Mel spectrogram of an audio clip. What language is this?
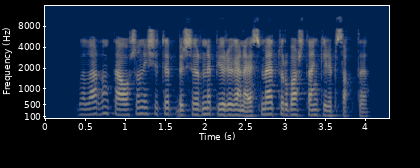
Bashkir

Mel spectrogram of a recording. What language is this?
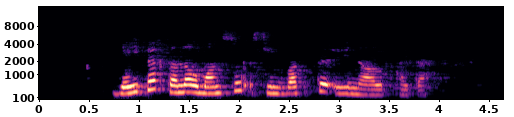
Bashkir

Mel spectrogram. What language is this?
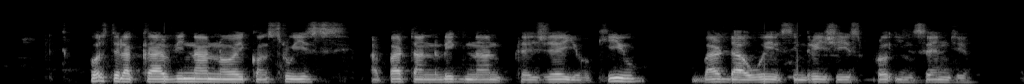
Esperanto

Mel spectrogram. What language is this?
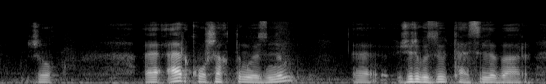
Kazakh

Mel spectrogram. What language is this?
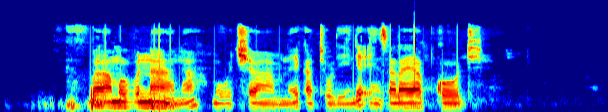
Ganda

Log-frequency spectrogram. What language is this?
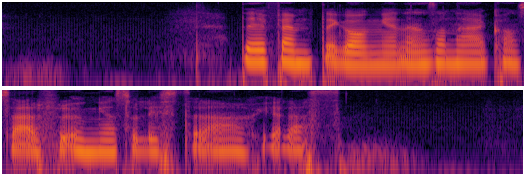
Swedish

